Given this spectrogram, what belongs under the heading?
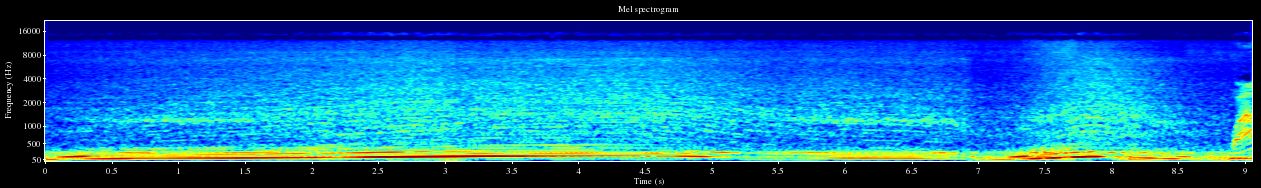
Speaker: definitely not stock i wonder uh if they straight piped it or something well that's pretty cool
